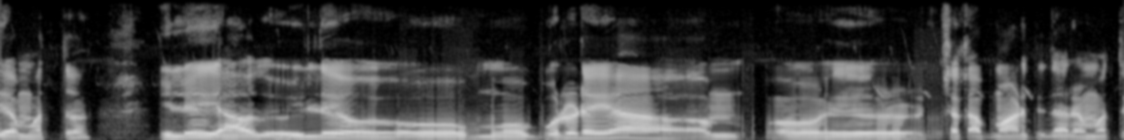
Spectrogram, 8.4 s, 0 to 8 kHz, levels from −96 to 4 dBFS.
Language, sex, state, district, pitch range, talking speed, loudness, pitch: Kannada, male, Karnataka, Koppal, 110-125 Hz, 120 wpm, -16 LUFS, 115 Hz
